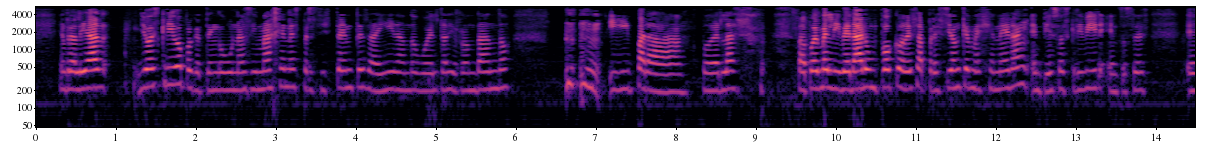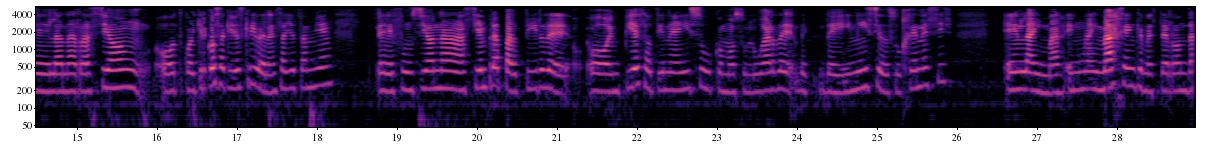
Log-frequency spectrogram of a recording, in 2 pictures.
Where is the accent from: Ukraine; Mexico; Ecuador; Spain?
Ecuador; Quito, Pichincha; also born or lived in Guayaquil; Y con mi madre y mi hermana nos vinimos a Quito cuando yo tenía 8 años. O sea, crecí acá, soy totalmente quiteña de corazón.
